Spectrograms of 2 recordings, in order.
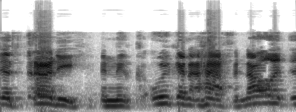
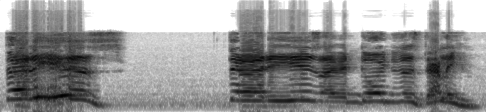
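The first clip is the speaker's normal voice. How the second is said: loud, higher outraged repeat; indignant rant; 5 semitones higher, 5 dB louder than usual. Real, not acted. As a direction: hammer home the outrage. Ranting about loyal thirty years.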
